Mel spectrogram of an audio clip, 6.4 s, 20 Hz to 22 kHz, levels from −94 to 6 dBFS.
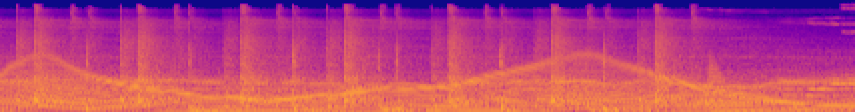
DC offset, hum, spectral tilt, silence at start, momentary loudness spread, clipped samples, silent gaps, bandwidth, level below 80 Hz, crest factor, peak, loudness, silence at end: under 0.1%; none; -4.5 dB/octave; 0 s; 2 LU; under 0.1%; none; 19 kHz; -30 dBFS; 16 dB; -2 dBFS; -18 LUFS; 0 s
